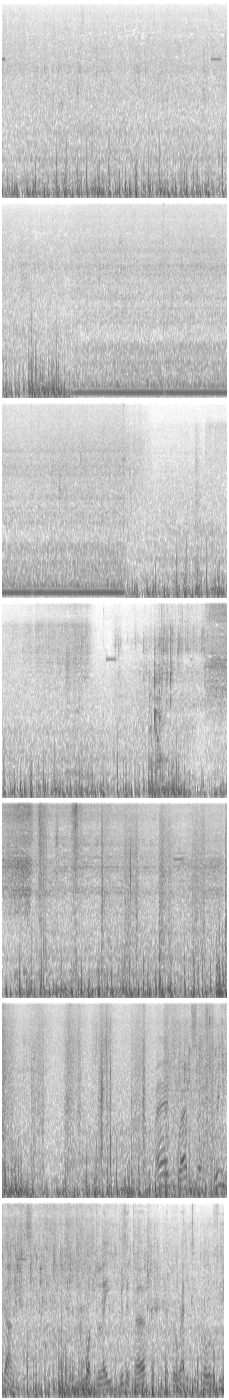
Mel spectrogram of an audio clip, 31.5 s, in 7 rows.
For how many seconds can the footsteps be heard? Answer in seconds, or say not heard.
8 s.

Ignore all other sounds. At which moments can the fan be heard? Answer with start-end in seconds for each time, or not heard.
0.0-31.4.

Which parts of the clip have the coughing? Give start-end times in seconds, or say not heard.
not heard.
